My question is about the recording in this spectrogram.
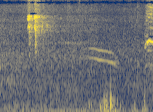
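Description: A domestic cat meows once, briefly, about one and a half seconds in, over a steady low outdoor rumble.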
